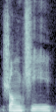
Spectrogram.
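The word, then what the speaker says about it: Shang-Chi: for you know it wasn't pronounced shang shong chi shang chi free guy captain marvel i'm gonna watch the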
